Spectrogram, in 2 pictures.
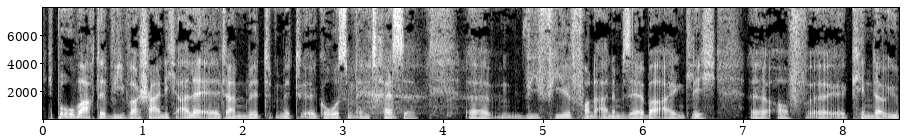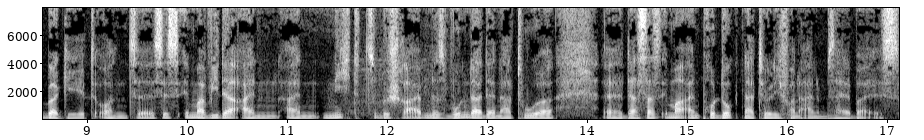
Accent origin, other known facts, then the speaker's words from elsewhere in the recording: North Rhine-Westphalia, Germany; also born or lived in Italy / Los Angeles; now in Berlin, Germany; am Niederrhein, äh, wo ich geboren bin, äh, aufgewachsen bin und dass ich äh, auf einem katholischen Gymnasium für Jungen war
